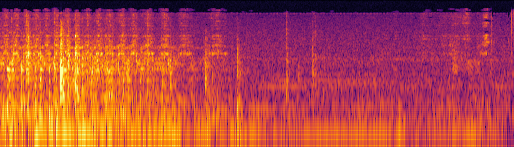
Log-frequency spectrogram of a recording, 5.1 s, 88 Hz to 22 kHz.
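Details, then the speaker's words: 1956 RCA 7-TR-2 reel-to-reel tape recorder: the motor hums and strains, the transport doesn't get going without a push, and the mechanism appears gummed up and may need lubrication. Motor humming and straining, transport sticking. "You can hear the motor's humming, which means it's struggling and it's not quite getting there. It goes if I give it a little help."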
